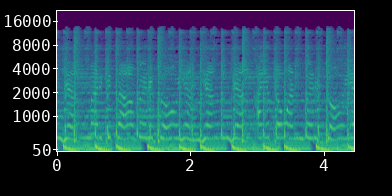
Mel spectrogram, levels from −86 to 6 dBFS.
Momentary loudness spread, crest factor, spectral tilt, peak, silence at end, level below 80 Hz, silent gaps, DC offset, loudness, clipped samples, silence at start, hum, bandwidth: 2 LU; 14 dB; -5 dB/octave; 0 dBFS; 0 s; -20 dBFS; none; under 0.1%; -17 LUFS; under 0.1%; 0 s; none; 14 kHz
